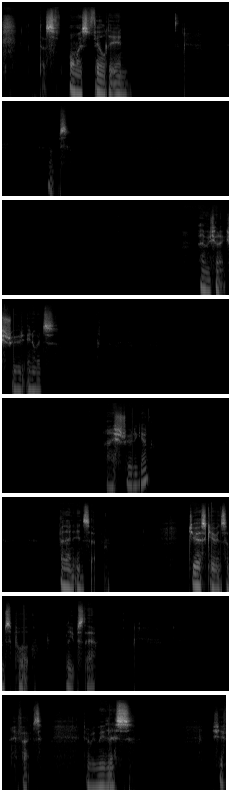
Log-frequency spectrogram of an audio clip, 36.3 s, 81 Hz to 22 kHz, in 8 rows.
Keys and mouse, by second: 4.9 alt+click, 11.5 w, 11.6 alt+right click, 11.8 alt+click, 12.3 ctrl+e, 14.5 click, 14.9 w, 15.4 shift+x, 15.6 alt+click, 15.9 alt+middle click, 16.1 alt+right click, 16.6 alt+click, 16.8 alt+middle click, 16.9 alt+right click, 17.2 alt+click, 18.3-19.4 drag, 19.7 ctrl+e, 20.6-22.2 drag, 22.4 w, 22.7 alt+click, 23.1 right click, 23.7 shift+Tab, 28.1 alt+right click, 28.3 alt+click, 29.1 alt+right click, 29.5-30.5 alt+drag, 31.3 2, 31.3 click, 31.5 click, 32.9 click, 33.1 click, 34.0 ctrl+BackSpace, 35.6 shift+f.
